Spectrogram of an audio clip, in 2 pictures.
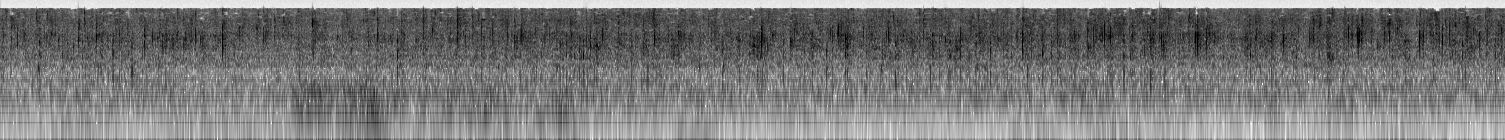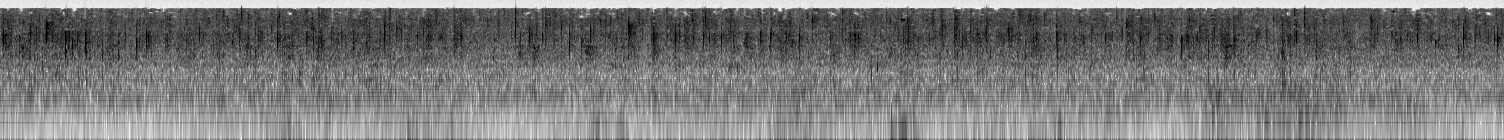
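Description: Steady rain falling, with many separate drops splashing and a low swell in loudness about three to four seconds in.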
